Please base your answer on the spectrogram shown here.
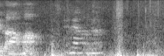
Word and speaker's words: Rama: Hare, and in that he corrected, not Ram, say Rama.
